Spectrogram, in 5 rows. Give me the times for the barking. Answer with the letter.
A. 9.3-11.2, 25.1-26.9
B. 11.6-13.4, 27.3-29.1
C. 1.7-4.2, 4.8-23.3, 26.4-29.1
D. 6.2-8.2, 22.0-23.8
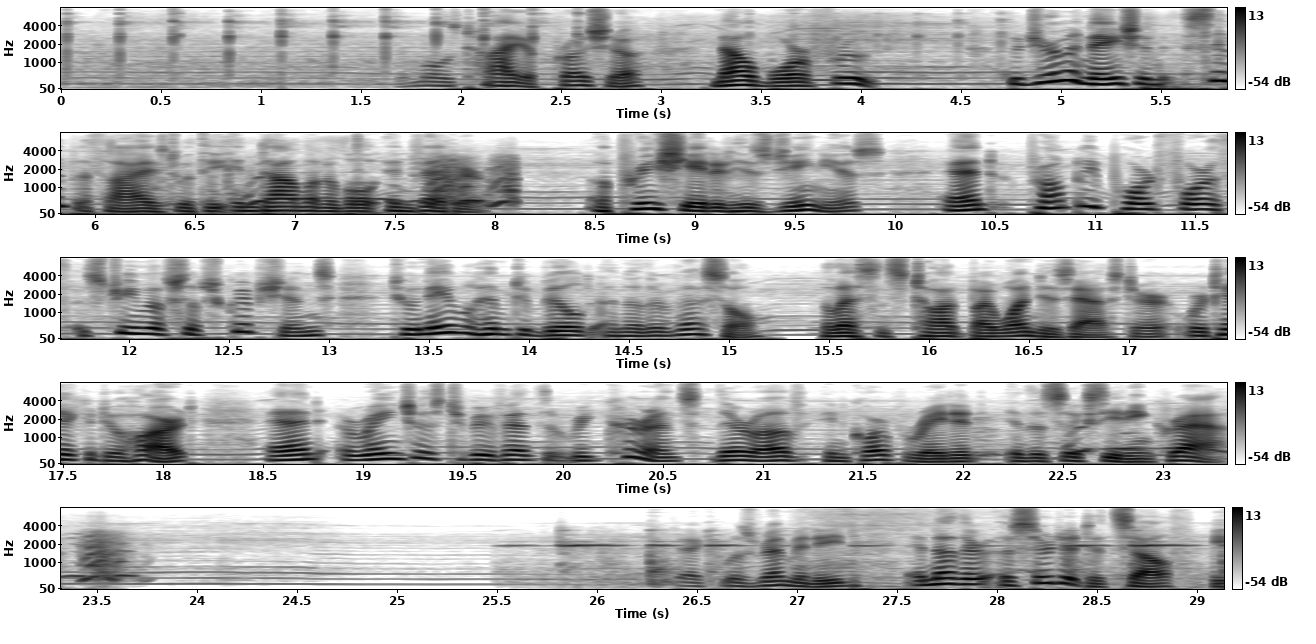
D.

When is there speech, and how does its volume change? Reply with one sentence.
The speech can be heard briefly from 1.7 to 4.2 s; from 4.8 to 23.3 s, at a steady volume; and briefly from 26.4 to 29.1 s.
